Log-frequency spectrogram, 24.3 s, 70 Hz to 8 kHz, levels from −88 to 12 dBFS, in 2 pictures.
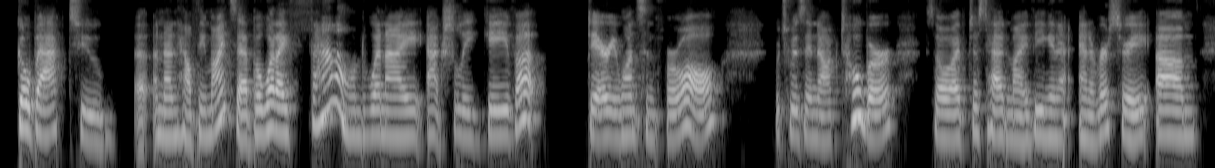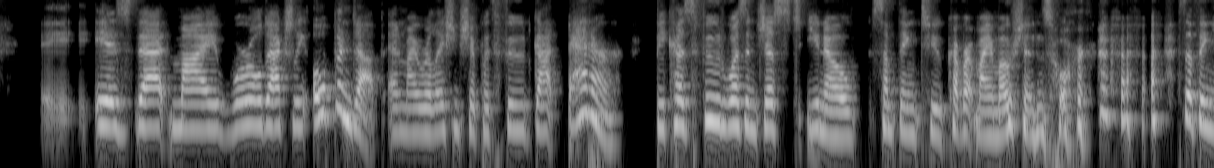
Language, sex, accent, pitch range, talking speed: English, female, American, 165-225 Hz, 150 wpm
